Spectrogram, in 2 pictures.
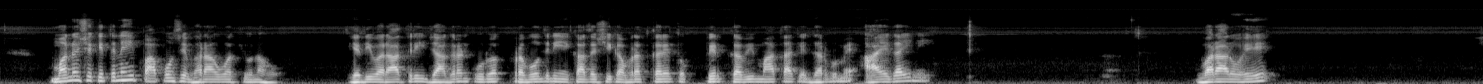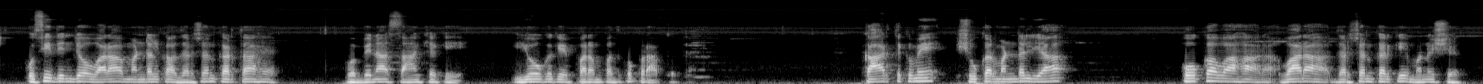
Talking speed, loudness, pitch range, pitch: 125 wpm, -15 LUFS, 90-125 Hz, 115 Hz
